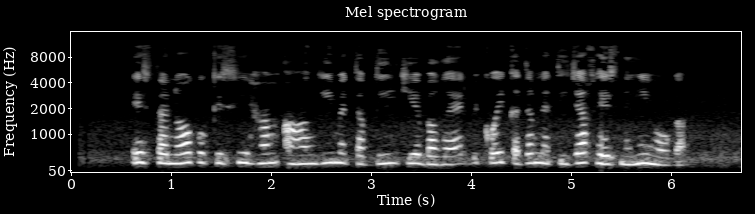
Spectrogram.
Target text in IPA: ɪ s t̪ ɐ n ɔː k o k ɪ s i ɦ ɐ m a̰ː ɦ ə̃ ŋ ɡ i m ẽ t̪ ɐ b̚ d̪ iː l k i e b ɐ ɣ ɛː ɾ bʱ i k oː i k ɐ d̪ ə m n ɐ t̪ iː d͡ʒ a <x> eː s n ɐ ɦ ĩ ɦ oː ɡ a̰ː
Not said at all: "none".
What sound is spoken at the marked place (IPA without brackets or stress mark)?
x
